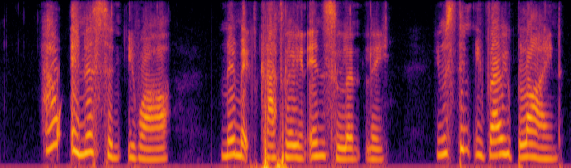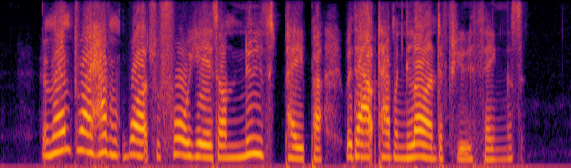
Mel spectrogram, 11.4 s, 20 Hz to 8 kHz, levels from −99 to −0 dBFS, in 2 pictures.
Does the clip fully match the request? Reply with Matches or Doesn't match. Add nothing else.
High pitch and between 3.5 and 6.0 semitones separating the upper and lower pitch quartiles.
Matches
